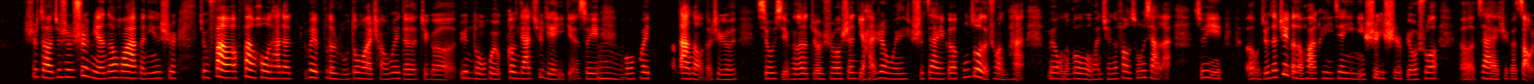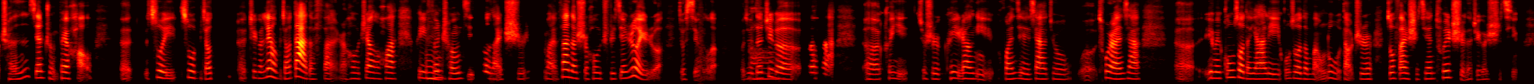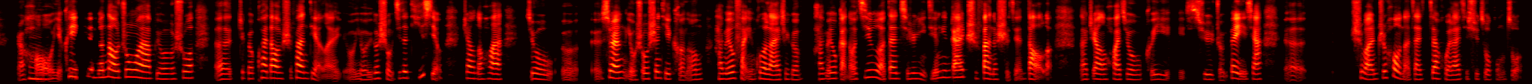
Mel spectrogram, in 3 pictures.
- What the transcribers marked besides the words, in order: teeth sucking; unintelligible speech
- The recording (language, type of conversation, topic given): Chinese, advice, 怎样通过调整饮食来改善睡眠和情绪？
